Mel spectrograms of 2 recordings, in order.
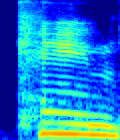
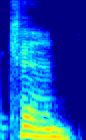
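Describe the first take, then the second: First: The vowel is a long 'ay' sound. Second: The vowel is a short 'eh' sound. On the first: This is the pronunciation the speaker was taught. "I thought that it was Cain, like Cain and Abel kind of Cain" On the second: This is the modern Israeli pronunciation. "They'll say Ken, like the name of the doll"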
